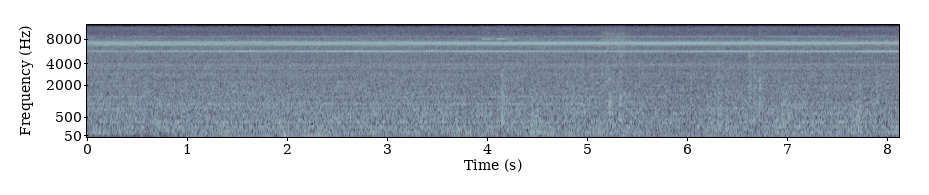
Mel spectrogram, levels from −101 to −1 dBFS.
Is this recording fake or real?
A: real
